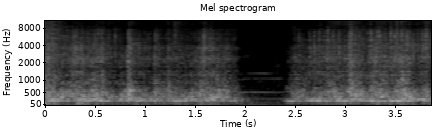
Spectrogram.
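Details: 2008 Jeep Patriot rear wheel bearing, removed: rough, gritty whirring as the loose bearing is turned by hand, radio music behind; bearing worn out, junk.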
